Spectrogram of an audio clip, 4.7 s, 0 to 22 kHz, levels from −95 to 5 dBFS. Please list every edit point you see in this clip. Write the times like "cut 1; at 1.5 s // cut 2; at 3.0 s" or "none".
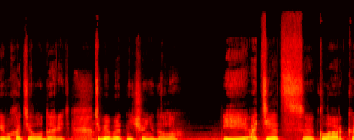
cut 1; at 1.2 s // cut 2; at 2.9 s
